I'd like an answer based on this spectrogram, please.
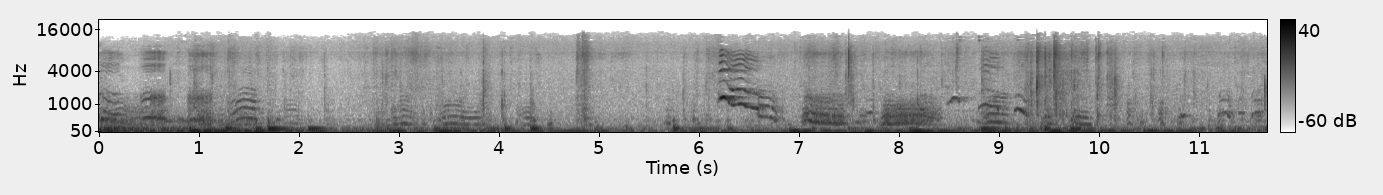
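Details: Young vizsla pups in a whelping box, early October 2020, during cleaning and vacuuming: repeated thin, bending whimpers and yelps, loudest and most frequent around the middle, against a steady low hum and some clattering.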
